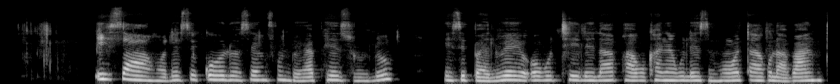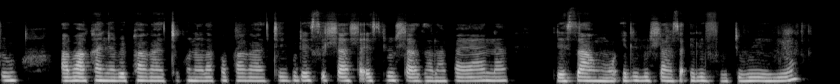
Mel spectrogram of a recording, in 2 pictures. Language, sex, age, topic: North Ndebele, male, 25-35, education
